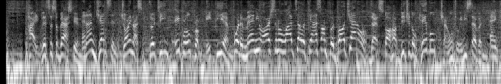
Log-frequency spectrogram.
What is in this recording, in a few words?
Asian English Screening; Starhub BPL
